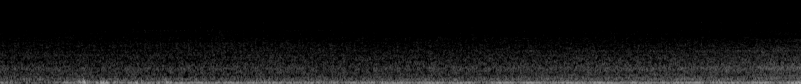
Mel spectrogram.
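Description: Low rumble of an approaching Northern Class 195 diesel multiple unit, growing slowly louder toward the end.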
